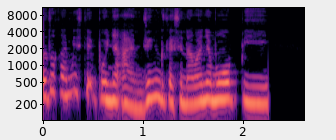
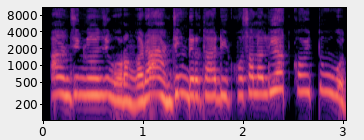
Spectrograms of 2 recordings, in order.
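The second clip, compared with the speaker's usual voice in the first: high, louder mock scolding; exasperated contradiction; 7 semitones higher, 4 dB louder than usual. Friend insisting rider saw wrong, exasperated high retort. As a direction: argue back heatedly as the retold friend.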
